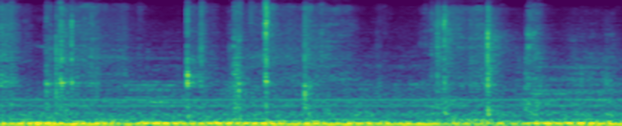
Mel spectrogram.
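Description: About half a dozen sharp, crisp crunches, spread unevenly, from raw bilimbi (belimbing wuluh) fruit with coarse salt being bitten and chewed.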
